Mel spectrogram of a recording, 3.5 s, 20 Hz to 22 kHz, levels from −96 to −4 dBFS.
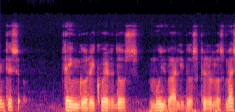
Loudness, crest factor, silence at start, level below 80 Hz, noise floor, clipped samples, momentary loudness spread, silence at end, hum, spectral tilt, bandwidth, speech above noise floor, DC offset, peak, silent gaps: -18 LUFS; 18 dB; 0 s; -36 dBFS; -49 dBFS; under 0.1%; 8 LU; 0 s; none; -6 dB/octave; 9.6 kHz; 32 dB; under 0.1%; 0 dBFS; none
